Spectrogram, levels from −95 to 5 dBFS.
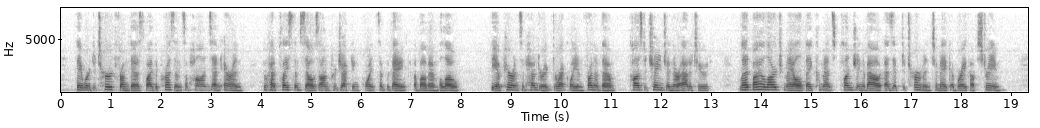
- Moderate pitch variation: Yes, average, 3.5 semitones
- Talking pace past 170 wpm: Yes, average, 180 wpm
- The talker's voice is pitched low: No, medium, 185 Hz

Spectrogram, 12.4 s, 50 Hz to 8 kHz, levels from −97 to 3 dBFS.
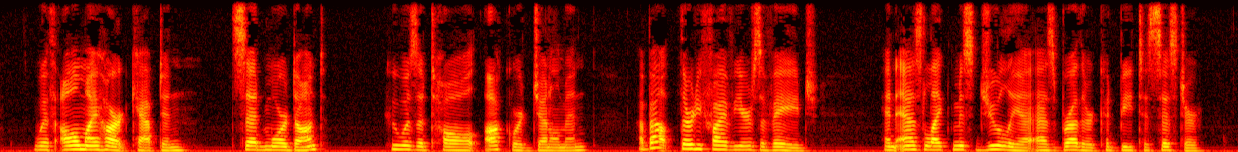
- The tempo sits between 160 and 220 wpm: No, average, 145 wpm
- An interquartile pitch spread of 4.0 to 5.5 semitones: No, average, 3.5 semitones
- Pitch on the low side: No, medium, 175 Hz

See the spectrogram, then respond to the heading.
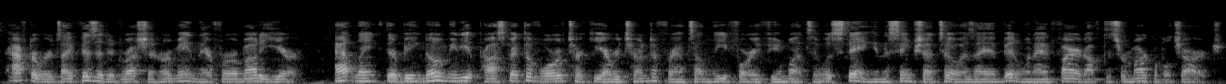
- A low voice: Yes, low, 125 Hz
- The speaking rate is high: Yes, fast, 250 wpm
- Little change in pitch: No, average, 3.0 semitones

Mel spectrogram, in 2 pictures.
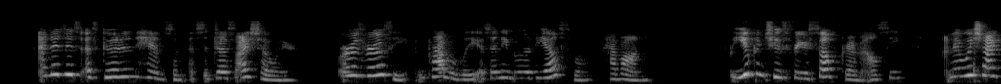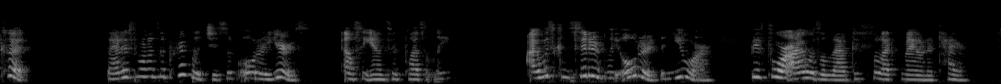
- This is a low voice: No, very high, 285 Hz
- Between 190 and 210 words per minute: Yes, average, 195 wpm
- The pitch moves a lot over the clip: Yes, wide, 7.4 semitones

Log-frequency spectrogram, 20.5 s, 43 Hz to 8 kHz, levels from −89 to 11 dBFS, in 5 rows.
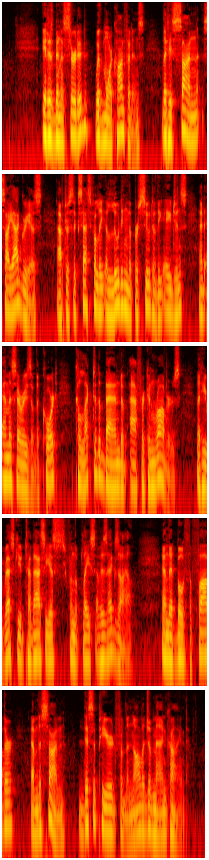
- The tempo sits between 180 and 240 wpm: No, average, 160 wpm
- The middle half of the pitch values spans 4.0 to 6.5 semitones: No, average, 3.3 semitones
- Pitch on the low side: Yes, low, 105 Hz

